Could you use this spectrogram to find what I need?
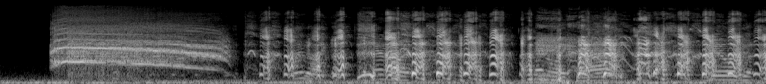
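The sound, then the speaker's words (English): A person imitates a banshee with a loud, high wailing scream held for nearly two seconds, its pitch sagging slightly, followed by chatter and laughter. “what's that banshee scream sound like?”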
